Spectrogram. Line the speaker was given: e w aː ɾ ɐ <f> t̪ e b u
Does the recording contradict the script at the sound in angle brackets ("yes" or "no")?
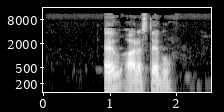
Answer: yes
